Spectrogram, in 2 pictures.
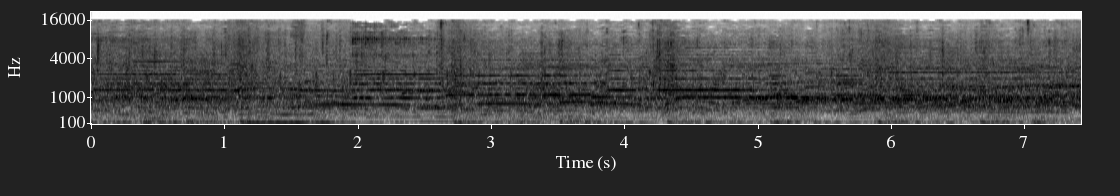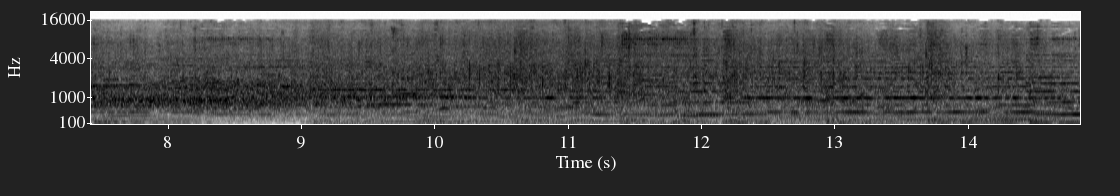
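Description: Live orchestral music with piano playing steadily, and audience applause swelling up over it in the middle.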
